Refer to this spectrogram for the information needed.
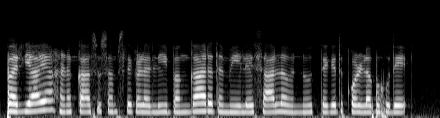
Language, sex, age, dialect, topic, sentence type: Kannada, female, 18-24, Mysore Kannada, banking, question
